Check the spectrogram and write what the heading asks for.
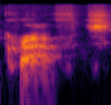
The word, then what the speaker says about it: Crafts: name it is in it is indeed crafts and i never heard anybody pronounce it crafts till i went to cambridge as a student so please carry on pronouncing it as you would it's pretty much it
